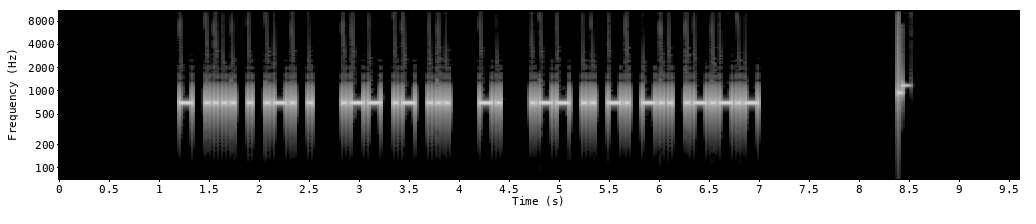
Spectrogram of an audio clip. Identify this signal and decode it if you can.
Morse code, heard as a keyed tone, about 28 wpm, 700 Hz. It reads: THERE WAS N WIND.
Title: Sentences from Top 400 Words and Abbreviations 28wpm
